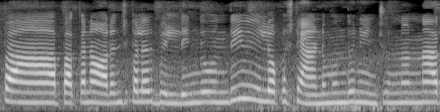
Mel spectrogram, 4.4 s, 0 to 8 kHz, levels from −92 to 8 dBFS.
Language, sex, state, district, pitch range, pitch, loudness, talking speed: Telugu, female, Andhra Pradesh, Anantapur, 260-280 Hz, 270 Hz, -14 LUFS, 165 wpm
